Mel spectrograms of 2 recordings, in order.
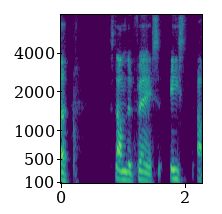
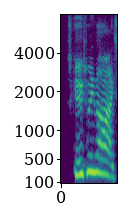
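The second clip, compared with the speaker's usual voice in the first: put-on broad Birmingham accent, laid on thick, higher pitch; 9 semitones higher, 4 dB louder than usual. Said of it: "a really thick Brummie accent".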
